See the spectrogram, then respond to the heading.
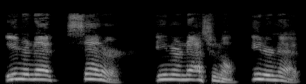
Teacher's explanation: if the T follows up the N it's just dropped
